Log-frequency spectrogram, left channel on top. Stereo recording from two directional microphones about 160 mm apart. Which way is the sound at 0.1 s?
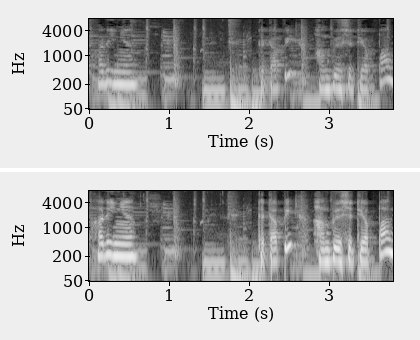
65° right (ahead or behind).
